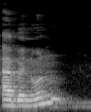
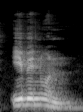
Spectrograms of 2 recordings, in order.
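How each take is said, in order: First: The word begins with an a vowel. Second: The word begins with an i vowel. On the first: The speaker calls it wrong. "Tidak dibaca abnun" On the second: The speaker calls it right. "dimulai dengan kasrah"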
